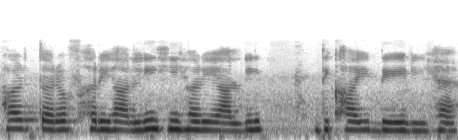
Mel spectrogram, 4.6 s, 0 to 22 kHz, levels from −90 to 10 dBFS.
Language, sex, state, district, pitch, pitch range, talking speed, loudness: Hindi, male, Punjab, Fazilka, 210 Hz, 200-220 Hz, 115 wpm, -13 LUFS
